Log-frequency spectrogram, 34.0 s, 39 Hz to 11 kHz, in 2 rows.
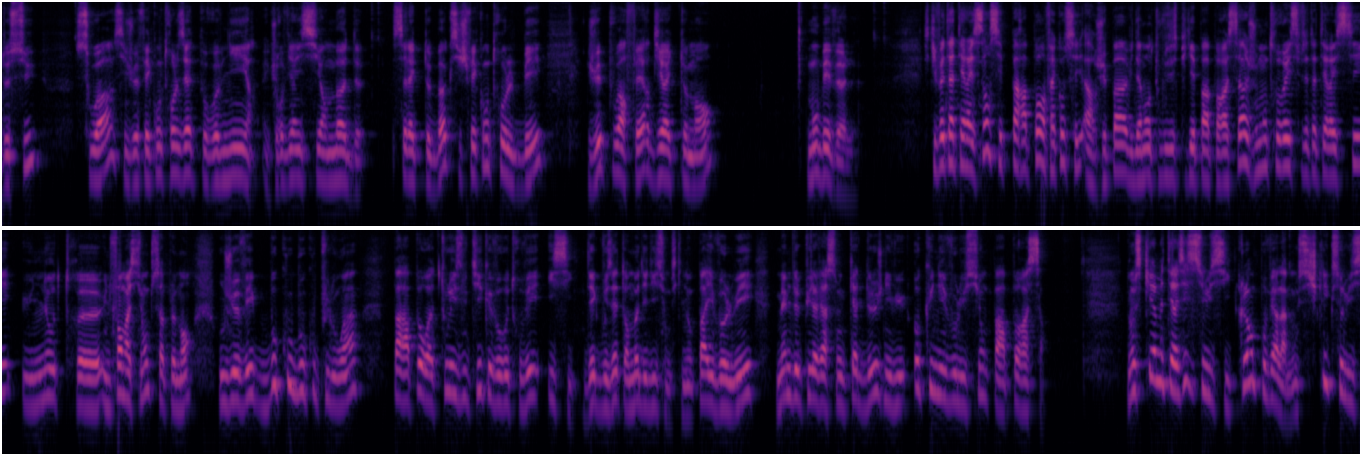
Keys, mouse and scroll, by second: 1.8 ctrl+z, 4.7 click, 6.4 ctrl+b, 32.9 click.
